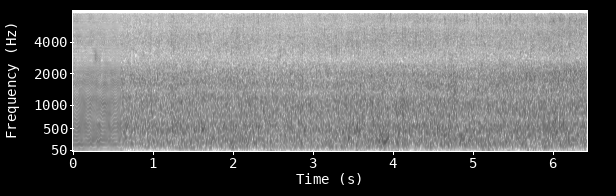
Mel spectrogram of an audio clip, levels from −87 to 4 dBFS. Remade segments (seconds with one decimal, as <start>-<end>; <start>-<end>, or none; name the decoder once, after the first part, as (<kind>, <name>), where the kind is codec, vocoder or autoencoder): 0.0-0.6 (vocoder, Vocos)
